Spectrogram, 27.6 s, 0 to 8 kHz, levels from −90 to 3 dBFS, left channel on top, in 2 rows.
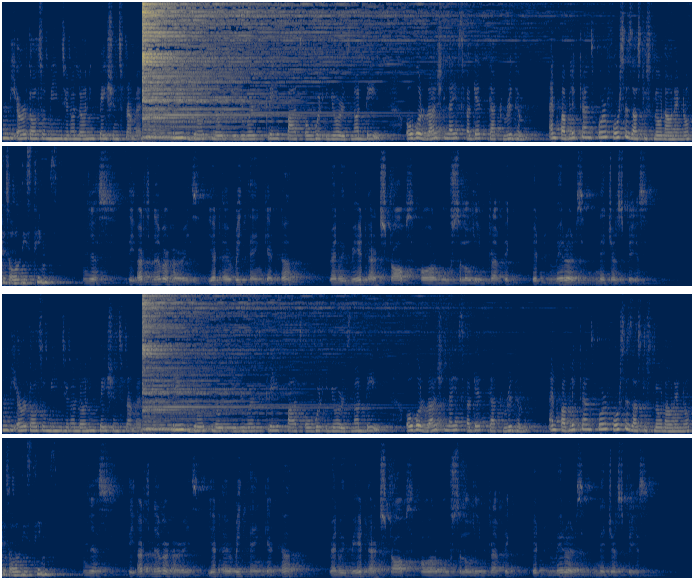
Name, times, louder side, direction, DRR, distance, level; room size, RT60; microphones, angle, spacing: voice 1, 0.0-2.8 3.4-7.6 8.1-10.5 10.9-14.8, equal, 35° left, 0 dB, 1.4 m, -42 dB
sound 1, 2.8-10.5 10.8-10.9 11.2-11.3 11.8-11.9, left 13 dB, 90° left, 0.9 m, -35 dB
voice 2, 15.4-16.1 16.3-19.6 20.3-23.9 24.4-26.7, left 3 dB, ahead, -2 dB, 3.7 m, -50 dB
27.5 x 21.0 x 8.8 m, 1.5 s
head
